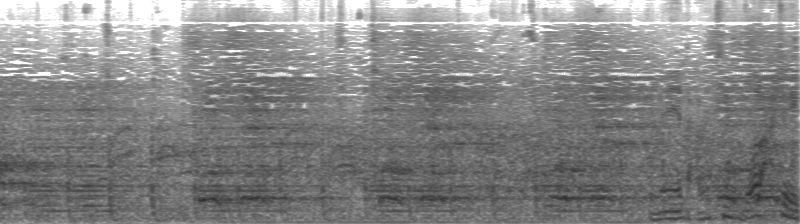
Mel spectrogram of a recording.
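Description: A basketball being dribbled on an arena court, with arena music in the background.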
